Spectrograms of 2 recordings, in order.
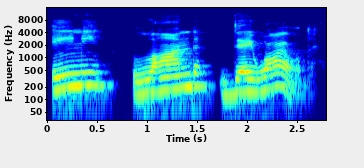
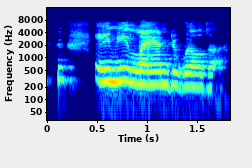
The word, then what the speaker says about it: Amy Land-de Wilde: with a member in the caribbean and it's amy land day wild is that how i pronounce it amy can i correct that no that's yes please amy land wilder oh amy land wilder amy how's that i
